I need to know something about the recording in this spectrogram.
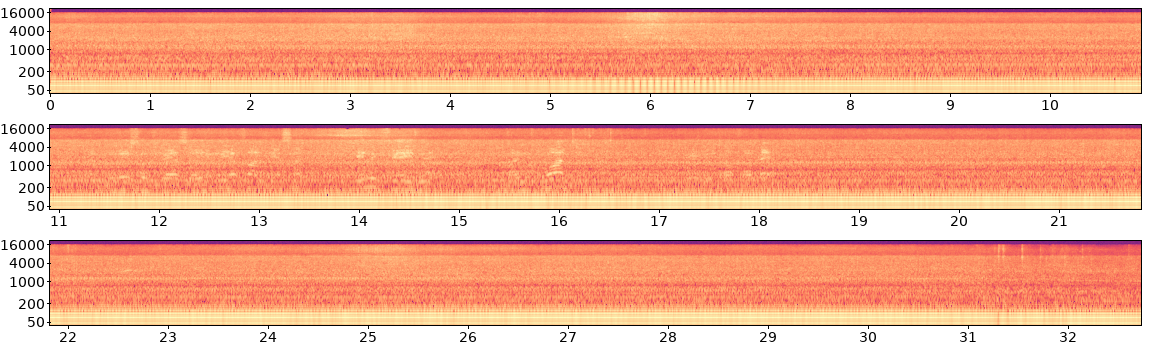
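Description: A car driving at steady speed: a constant low engine and road drone with no marked revving.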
